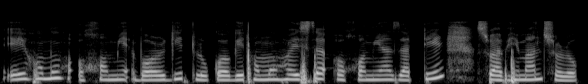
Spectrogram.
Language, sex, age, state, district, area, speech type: Assamese, female, 18-30, Assam, Lakhimpur, rural, spontaneous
